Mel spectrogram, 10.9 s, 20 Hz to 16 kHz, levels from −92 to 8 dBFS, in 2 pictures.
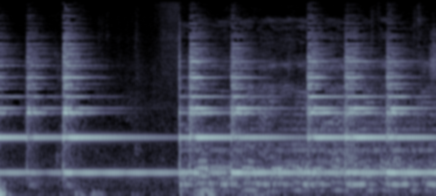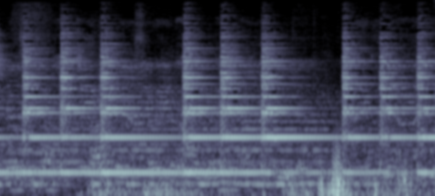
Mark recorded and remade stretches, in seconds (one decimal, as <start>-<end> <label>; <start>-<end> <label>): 0.0-10.9 recorded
